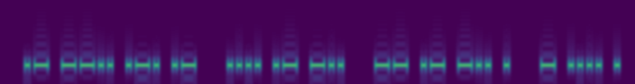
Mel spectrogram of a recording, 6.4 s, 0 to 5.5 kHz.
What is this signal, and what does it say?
Morse code, heard as a keyed tone, about 26 wpm, 600 Hz. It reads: AZRA HAD MADE THE
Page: Never 26wpm | CW med Gnister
